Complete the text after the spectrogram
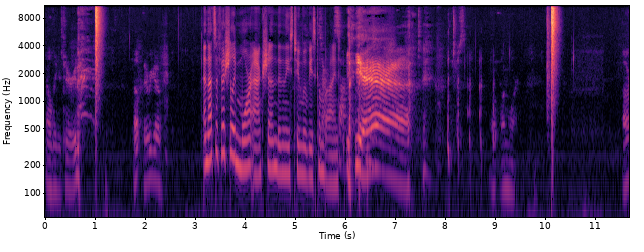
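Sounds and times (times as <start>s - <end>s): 
speech: 0.0s - 1.0s, 1.8s - 2.6s, 3.2s - 8.4s
laughter: 0.6s - 1.0s, 5.9s - 9.2s
electric fly swatter zapping an insect: 1.0s - 1.2s, 10.1s - 10.4s.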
